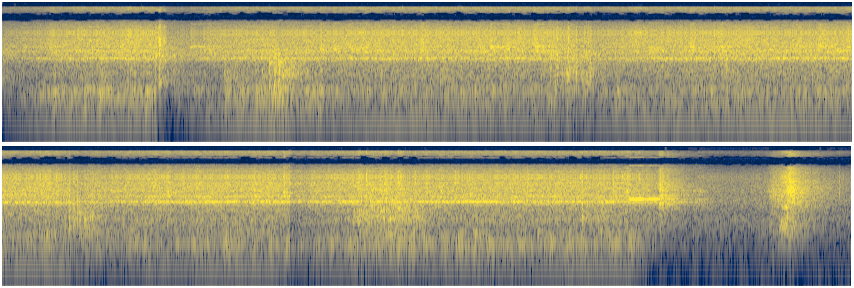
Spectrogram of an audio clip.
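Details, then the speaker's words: Overhauled sand mixer test run after refit of compactor roller, wood under lifting arm for extra roller pressure: steady low hum, faint high whine, soft thump every two seconds as roller turns; running smoothly. "Now it's finished and we'll give it a test run."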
